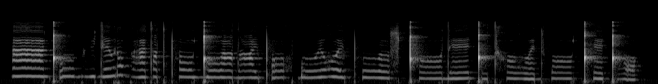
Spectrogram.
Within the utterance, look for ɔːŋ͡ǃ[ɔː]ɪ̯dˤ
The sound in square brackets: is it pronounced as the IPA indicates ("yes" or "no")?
yes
